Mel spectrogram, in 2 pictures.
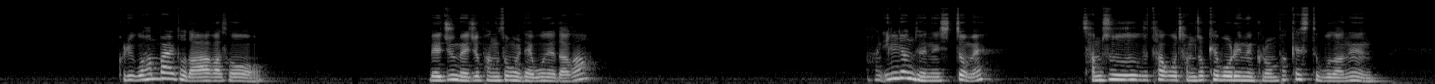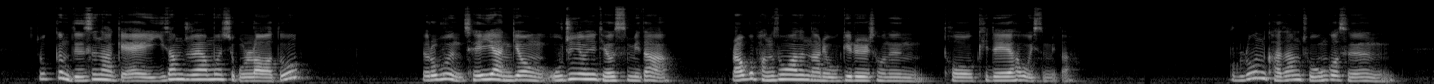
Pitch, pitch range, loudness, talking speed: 195 Hz, 170-225 Hz, -23 LUFS, 225 characters per minute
